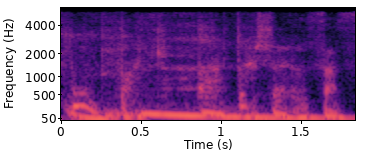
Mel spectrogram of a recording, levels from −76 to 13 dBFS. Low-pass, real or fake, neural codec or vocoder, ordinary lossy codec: 5.4 kHz; fake; autoencoder, 48 kHz, 32 numbers a frame, DAC-VAE, trained on Japanese speech; MP3, 48 kbps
